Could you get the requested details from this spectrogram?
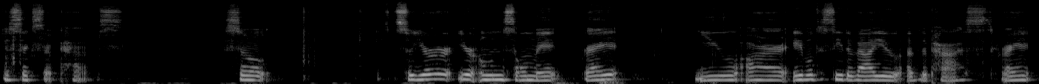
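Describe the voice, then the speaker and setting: A woman with a raspy, mellow voice talks through a tarot reading for her viewers. She keeps a narrow, even pitch and wanders from thought to thought with lots of filler. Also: slow. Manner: rambling, frequent filler phrases. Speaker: tarot reader.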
